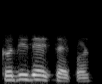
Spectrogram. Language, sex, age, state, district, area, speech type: Marathi, female, 60+, Maharashtra, Osmanabad, rural, conversation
